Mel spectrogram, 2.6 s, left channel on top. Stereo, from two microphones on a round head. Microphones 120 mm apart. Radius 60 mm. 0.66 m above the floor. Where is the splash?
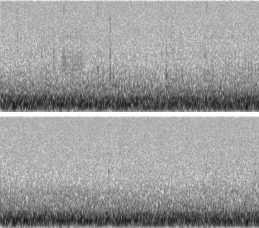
I don't hear a splash.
